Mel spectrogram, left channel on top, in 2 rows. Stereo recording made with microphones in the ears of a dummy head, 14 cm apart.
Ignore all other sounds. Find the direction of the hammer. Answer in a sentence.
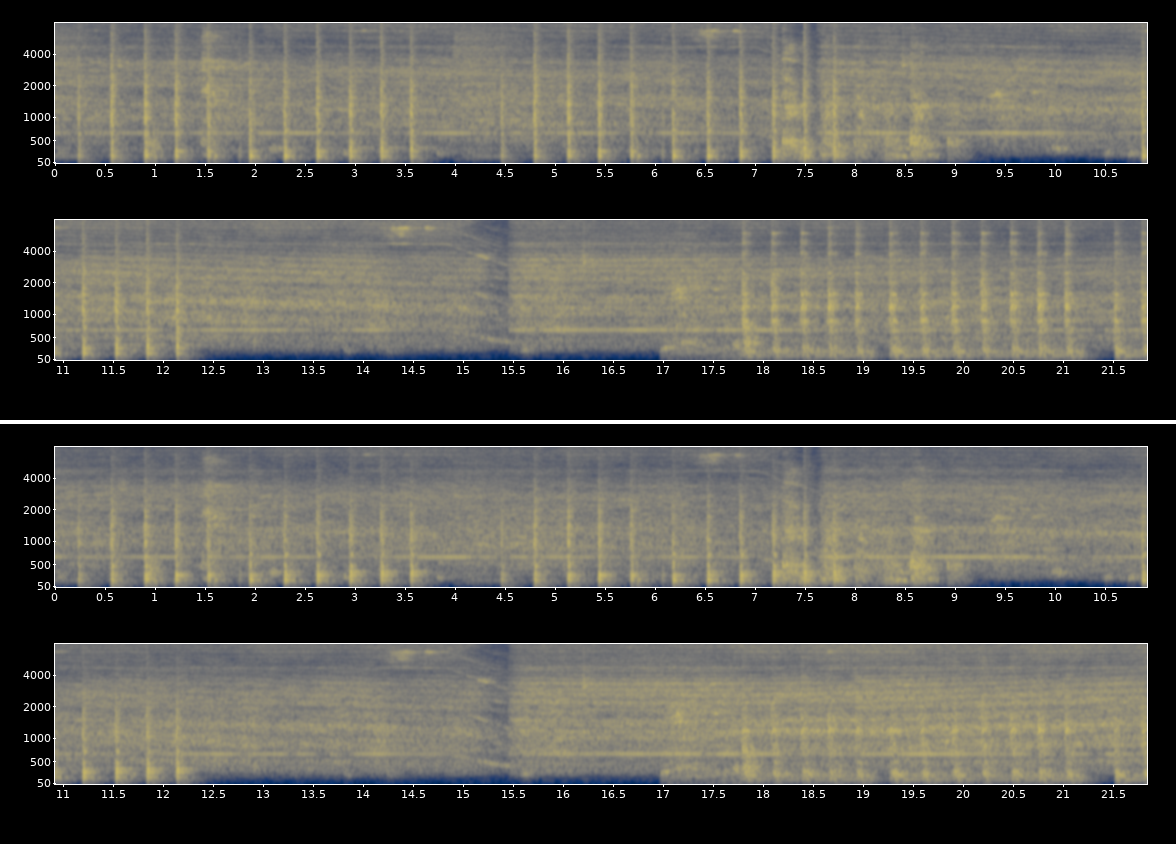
In this clip you hear the hammer on the left.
